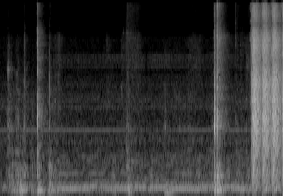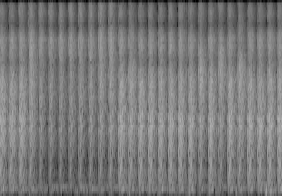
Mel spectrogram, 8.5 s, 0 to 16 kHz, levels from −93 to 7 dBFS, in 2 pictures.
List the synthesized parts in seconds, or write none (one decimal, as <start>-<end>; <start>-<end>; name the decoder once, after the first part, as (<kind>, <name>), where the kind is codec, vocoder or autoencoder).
none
